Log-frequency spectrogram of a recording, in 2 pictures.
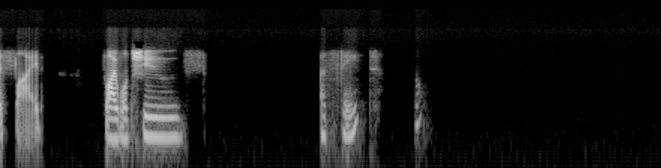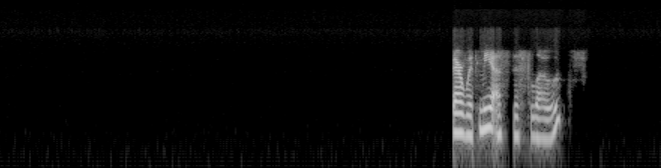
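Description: A woman speaks calmly over an online call, in short bursts with long pauses.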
